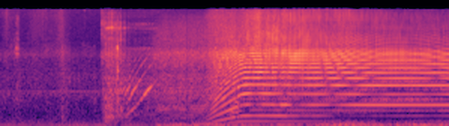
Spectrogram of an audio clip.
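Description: The Parrot Disco fixed-wing drone's electric motor and rear propeller spinning up about a second and a half in: a rising whine that levels off into a loud, steady buzz at full throttle for a hand launch.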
